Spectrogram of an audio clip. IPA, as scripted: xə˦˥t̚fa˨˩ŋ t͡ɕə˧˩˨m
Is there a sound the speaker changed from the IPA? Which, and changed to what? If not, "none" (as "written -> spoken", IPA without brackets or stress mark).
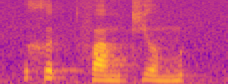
ŋ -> m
